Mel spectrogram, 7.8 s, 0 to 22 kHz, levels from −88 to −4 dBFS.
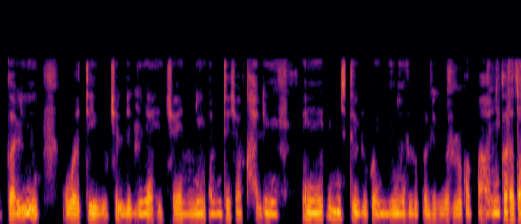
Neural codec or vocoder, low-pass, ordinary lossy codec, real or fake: codec, 16 kHz, 2 kbps, FreqCodec, larger model; 7.2 kHz; none; fake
